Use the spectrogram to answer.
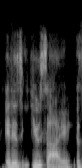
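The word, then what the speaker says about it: Usui: we go we finally know how it is pronounced it's not Yu or yui it is yusi is how you pronounce it so I took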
